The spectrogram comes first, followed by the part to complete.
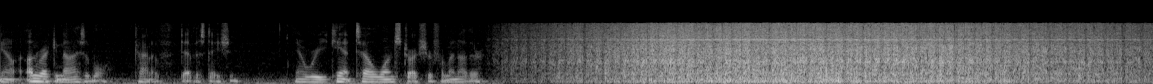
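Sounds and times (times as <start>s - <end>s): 
speech: 0.2s - 5.7s
NOAA Bell 212 Twin Huey helicopter rotor chopping: 5.0s - 11.5s.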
